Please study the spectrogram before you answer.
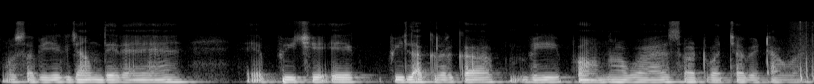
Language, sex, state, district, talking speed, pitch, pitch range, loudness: Hindi, male, Jharkhand, Ranchi, 145 wpm, 110 Hz, 105-110 Hz, -16 LUFS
